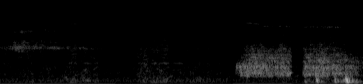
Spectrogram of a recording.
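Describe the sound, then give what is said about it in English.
A deep breath drawn in, then let out, each a rushing, airy sound, following a brief quiet stretch, during a guided exercise of three deep breaths. No one speaks. “So let's take three deep breaths.”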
